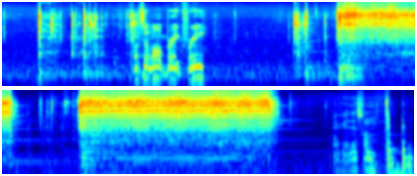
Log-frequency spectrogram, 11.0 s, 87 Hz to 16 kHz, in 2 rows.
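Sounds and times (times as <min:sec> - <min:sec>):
impact wrench running: 0:03.9 - 0:05.8, 0:06.5 - 0:09.4.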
